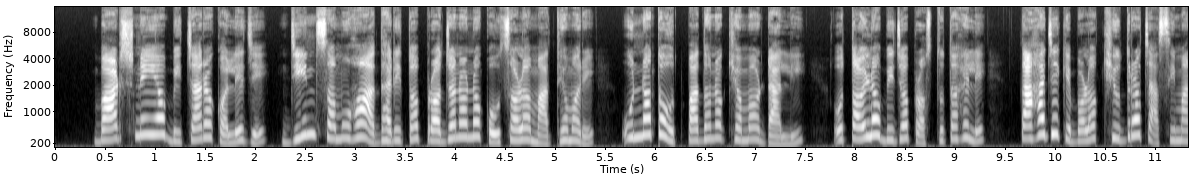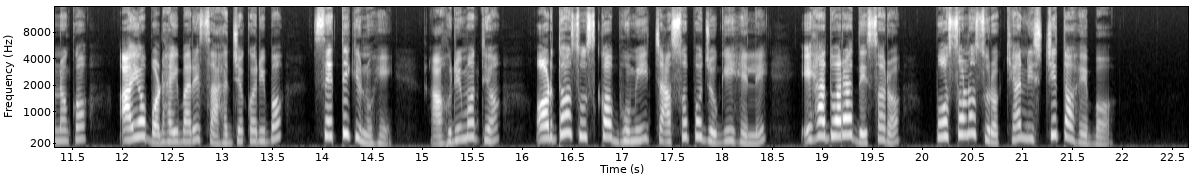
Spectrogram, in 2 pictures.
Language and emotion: Odia, neutral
